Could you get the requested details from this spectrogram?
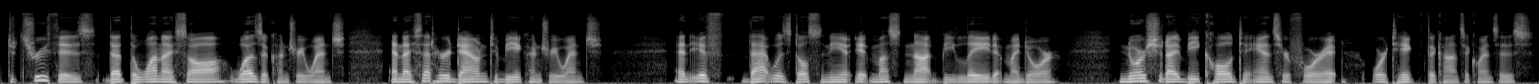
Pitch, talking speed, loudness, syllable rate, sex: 115 Hz, 185 wpm, -20 LUFS, 4.4 syllables/s, male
